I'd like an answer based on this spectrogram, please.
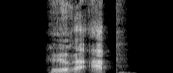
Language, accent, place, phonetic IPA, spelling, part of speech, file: German, Germany, Berlin, [ˌhøːʁə ˈap], höre ab, verb, De-höre ab.ogg
- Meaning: inflection of abhören: 1. first-person singular present 2. first/third-person singular subjunctive I 3. singular imperative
